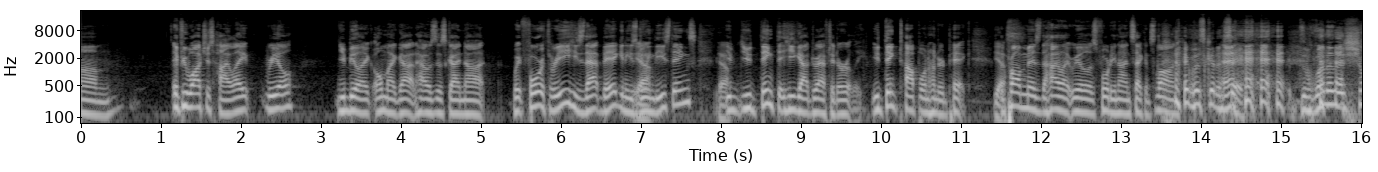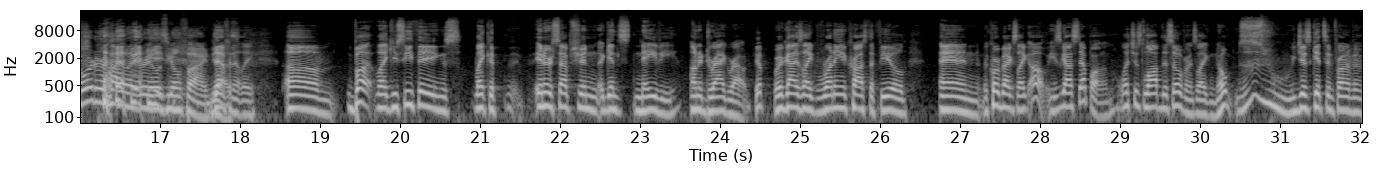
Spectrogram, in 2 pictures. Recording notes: coming to you LIVE from the DNVR Bar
